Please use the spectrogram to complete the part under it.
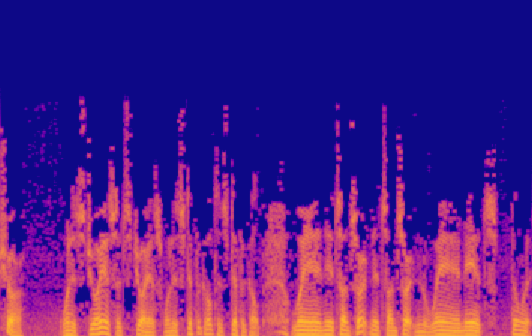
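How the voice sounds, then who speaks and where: A man's voice: low-pitched, moderate pace, husky. A man hosting a motivational self-help talk on the radio. He repeats his points and acts out people's worried inner voices. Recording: narrow phone-like radio audio.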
